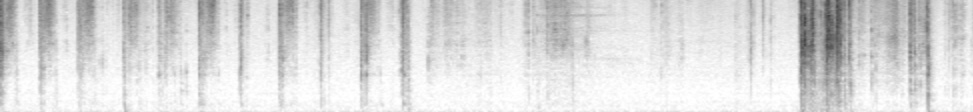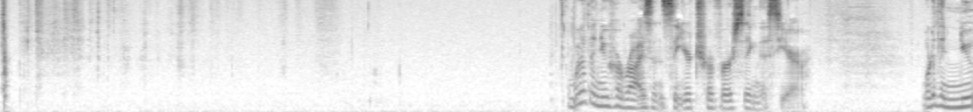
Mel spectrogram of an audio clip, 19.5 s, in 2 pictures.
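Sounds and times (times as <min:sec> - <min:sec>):
goddess oracle card deck being shuffled: 0:00.0 - 0:05.9, 0:06.6 - 0:11.9
speech: 0:15.5 - 0:17.9, 0:19.0 - 0:19.4.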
